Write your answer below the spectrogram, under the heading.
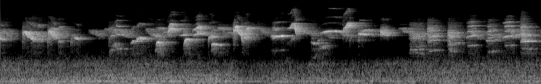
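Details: On the third day of deworming, a caged puff-backed bulbul chatters in quick, buzzy and whistled high notes, closely packed and irregular, 14 July 2021.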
